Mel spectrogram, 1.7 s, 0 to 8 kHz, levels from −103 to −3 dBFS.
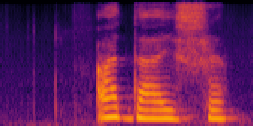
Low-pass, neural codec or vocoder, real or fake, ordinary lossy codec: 7.2 kHz; codec, 16 kHz, 2 kbps, X-Codec, HuBERT features, trained on LibriSpeech; fake; none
